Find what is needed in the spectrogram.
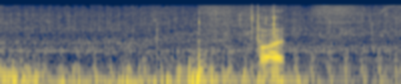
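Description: Low, uneven rumble of wind buffeting the microphone aboard a trolling boat, with one short spoken word about a second and a half in.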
